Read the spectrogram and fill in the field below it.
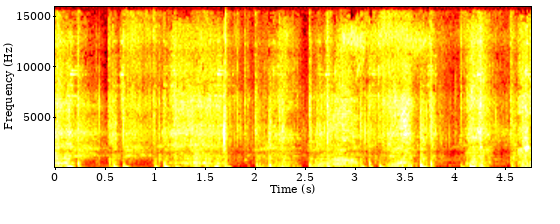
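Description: A horse in Red Dead Redemption 2 runs out of breath, giving rhythmic, close, heavy pulses of hoofbeats and panting that repeat for several seconds.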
